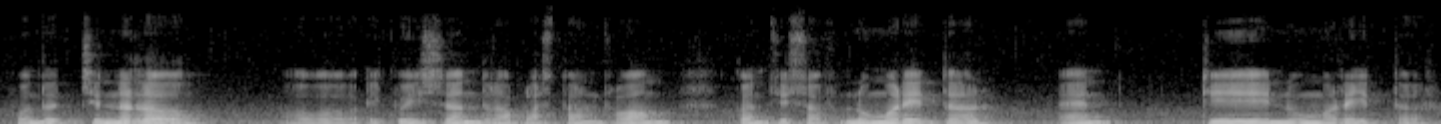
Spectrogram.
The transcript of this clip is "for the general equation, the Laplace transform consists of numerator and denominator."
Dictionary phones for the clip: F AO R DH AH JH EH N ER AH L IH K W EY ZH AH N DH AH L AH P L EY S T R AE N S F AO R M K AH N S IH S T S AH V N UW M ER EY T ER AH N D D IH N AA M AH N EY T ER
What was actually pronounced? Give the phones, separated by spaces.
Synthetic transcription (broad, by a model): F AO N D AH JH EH N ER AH L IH K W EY S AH N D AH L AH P L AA S T AE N F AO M K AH N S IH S S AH F N UW M ER EY T ER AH N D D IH N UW M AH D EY T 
